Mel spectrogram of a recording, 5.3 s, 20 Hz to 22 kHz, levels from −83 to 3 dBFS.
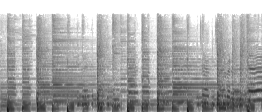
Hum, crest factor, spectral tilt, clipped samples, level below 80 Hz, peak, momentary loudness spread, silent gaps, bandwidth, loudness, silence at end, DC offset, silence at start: none; 18 dB; -5.5 dB/octave; under 0.1%; -26 dBFS; 0 dBFS; 5 LU; none; 14 kHz; -19 LUFS; 0 s; 0.1%; 0 s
